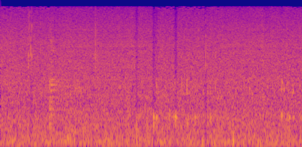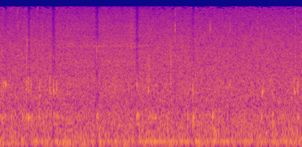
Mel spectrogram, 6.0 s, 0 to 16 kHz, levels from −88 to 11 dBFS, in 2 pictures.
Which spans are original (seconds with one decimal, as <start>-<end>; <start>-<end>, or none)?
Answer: 0.0-0.6; 1.5-2.2; 2.8-3.7; 4.5-6.0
